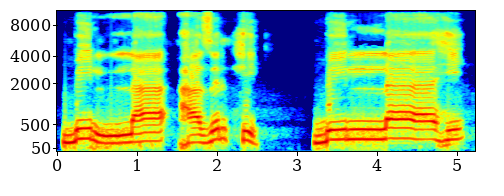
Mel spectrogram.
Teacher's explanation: আল্লাহ শব্দের আগের হরফে জের আছে তাই এই লামকে লা অর্থাৎ পাতলা ভাবে পড়তে হবে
